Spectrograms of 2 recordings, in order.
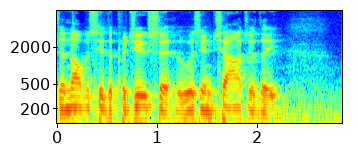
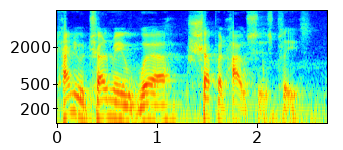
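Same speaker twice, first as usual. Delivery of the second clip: put-on German accent in English; 3 semitones higher than usual. Retelling a gentleman asking the speaker for directions, German accent. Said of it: "said in a German accent".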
